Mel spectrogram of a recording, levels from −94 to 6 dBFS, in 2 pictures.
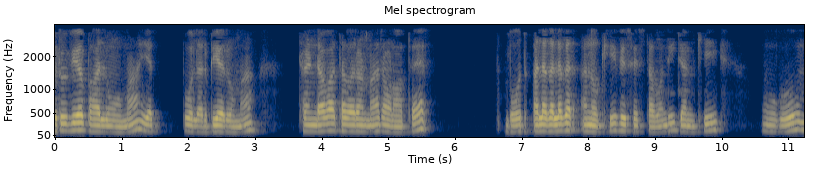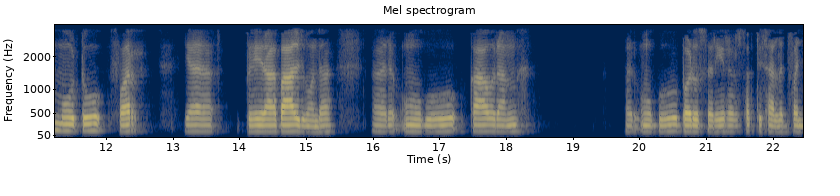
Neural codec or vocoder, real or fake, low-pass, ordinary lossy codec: none; real; 3.6 kHz; MP3, 24 kbps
